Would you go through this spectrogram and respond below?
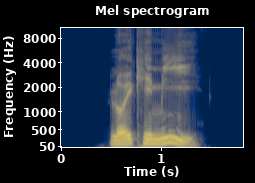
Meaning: leukemia
- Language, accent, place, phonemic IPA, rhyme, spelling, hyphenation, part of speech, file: German, Germany, Berlin, /lɔɪ̯kɛˈmiː/, -iː, Leukämie, Leu‧kä‧mie, noun, De-Leukämie.ogg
